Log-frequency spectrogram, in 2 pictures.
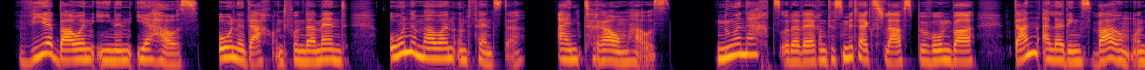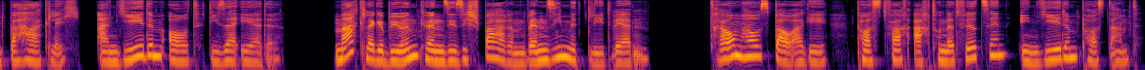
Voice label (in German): Werbung, Freundlich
